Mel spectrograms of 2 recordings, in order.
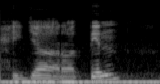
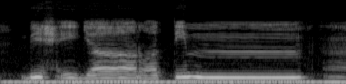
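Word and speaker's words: بحجارة: Yang tadinya seharusnya dibaca hijaratin, karena dia bertemu dengan huruf mim, maka dimasukkan ke huruf mim. Bihijaratim. Jadi masuk beserta dengung, idgham bi gunnah. Lalu yang kedua ada hukum nun sukun yang bertemu dengan sin.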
